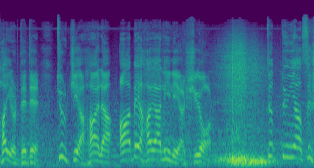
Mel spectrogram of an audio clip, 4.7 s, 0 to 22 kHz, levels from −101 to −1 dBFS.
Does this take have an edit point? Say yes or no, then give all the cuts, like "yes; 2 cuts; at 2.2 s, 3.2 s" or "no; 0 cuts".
yes; 1 cut; at 3.6 s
